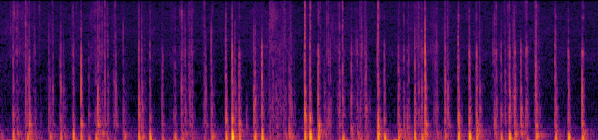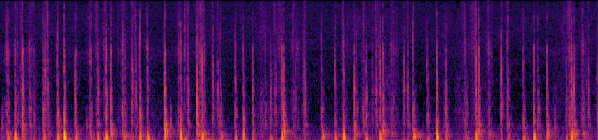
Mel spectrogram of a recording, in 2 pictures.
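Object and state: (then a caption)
Silicone microphone ear tapped. Fingertips tap rapidly on the oily silicone ear of a binaural microphone, making a dense, uneven run of soft, knock-like thumps. The taps are deep and dull, with almost no high end, and each one stops short with no ring.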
